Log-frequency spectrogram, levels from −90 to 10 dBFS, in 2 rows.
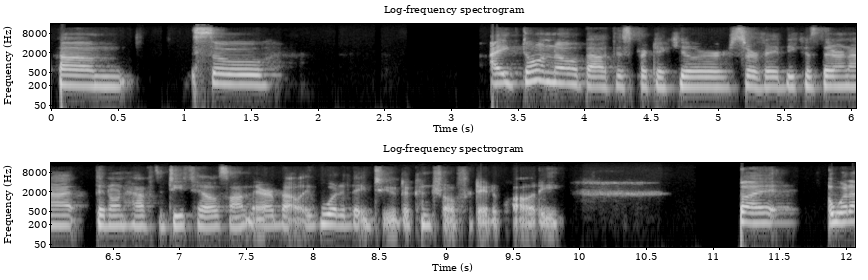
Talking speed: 160 wpm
